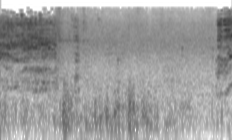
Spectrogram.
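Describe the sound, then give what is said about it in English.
A pig squeals loudly and shrilly, then a stretch of lower grunting and shuffling follows before another sharp squeal cuts in at the end. “What is this? Pig squealing.”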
